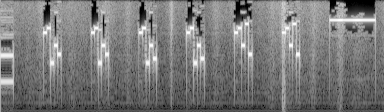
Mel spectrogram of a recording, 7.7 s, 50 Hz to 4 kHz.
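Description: Five-tone selective call (ZVEI), heard as quick runs of five tones, tones of about 70 ms. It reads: 89153 89153 89152 89152 89503 89503
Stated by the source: Received by SDR, ZVEI five-tone selective call 89150, fire brigade Feuerwehr Orlamünde.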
